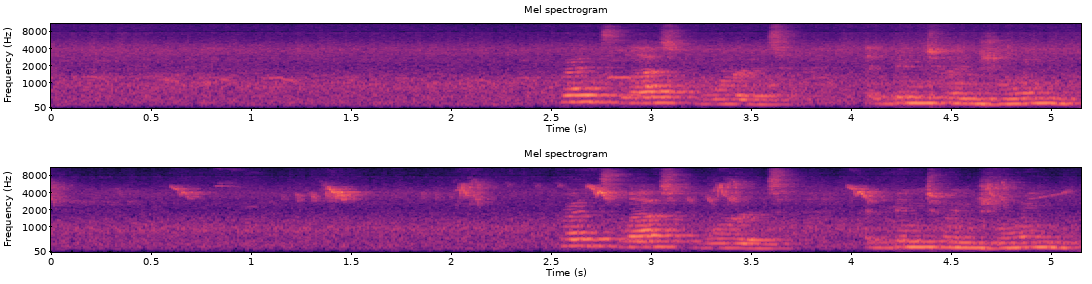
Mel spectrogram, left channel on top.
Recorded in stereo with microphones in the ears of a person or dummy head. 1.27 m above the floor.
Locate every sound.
2.5 s a woman speaking: 15° right (ahead or behind), 1.6 m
